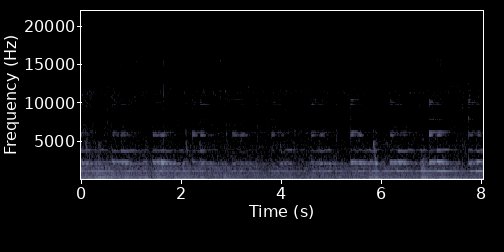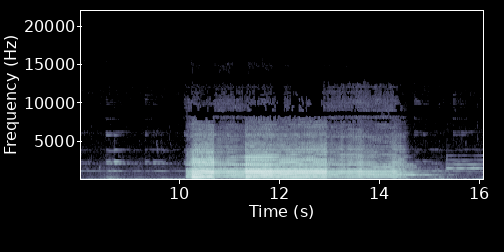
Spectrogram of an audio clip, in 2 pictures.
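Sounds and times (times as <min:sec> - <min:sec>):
crossing warning bell ringing: 0:00.0 - 0:16.0
train horn blast: 0:10.2 - 0:15.2.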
